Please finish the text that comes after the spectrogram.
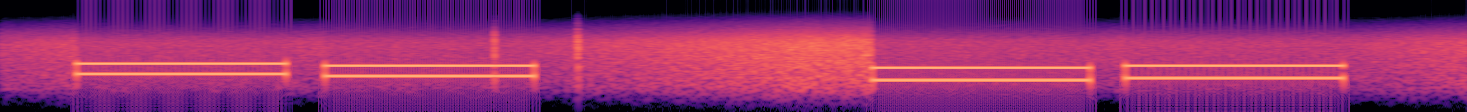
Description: Aircraft SELCAL, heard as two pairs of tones, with static crashes. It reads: FL-EK CJ-DK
